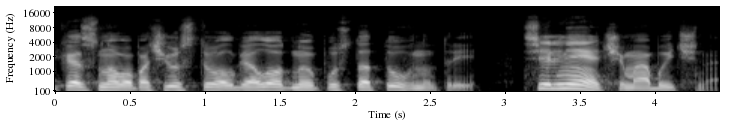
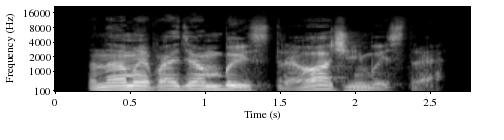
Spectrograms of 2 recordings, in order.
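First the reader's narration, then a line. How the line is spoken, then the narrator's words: Growled. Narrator (Russian): прорычал Доу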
